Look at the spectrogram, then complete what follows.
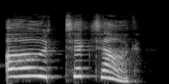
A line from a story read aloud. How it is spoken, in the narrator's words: cried Dorothy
